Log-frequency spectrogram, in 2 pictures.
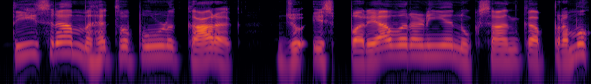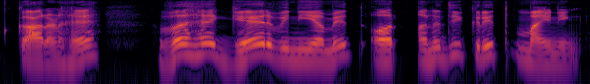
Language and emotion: Hindi, neutral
